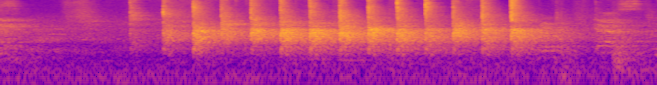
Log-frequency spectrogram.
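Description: Hands clapping in a steady rhythm, about three claps a second, starting about a second and a half in and stopping a little after five seconds.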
